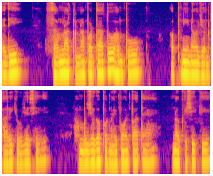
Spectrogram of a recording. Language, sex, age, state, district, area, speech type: Hindi, male, 60+, Uttar Pradesh, Ghazipur, rural, spontaneous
